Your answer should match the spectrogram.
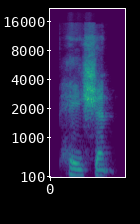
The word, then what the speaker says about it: patient: patient like I said for American people often the tea at the end of the word the tongue just goes up and stops the air patient patient but for I think most British people the tea will come down and the air will come out patient patient so that's the first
